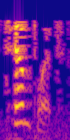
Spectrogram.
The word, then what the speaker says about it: Templet: It's spelled T-E-M-P-L-E-T. It is a French Cajun, that is from her French Cajun heritage. Her parents, it comes from her father, her parents did not mind the fact that the anglicized version of it was pronounced Templet. She didn't accept that. She wanted to be pronounced the way that a French person, a French speaker, would pronounce it. So she pronounced it Templet.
